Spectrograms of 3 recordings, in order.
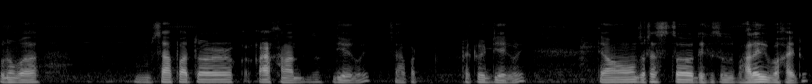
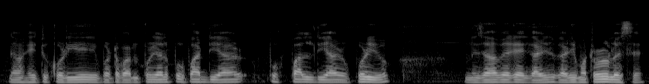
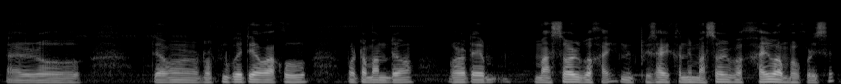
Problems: low volume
